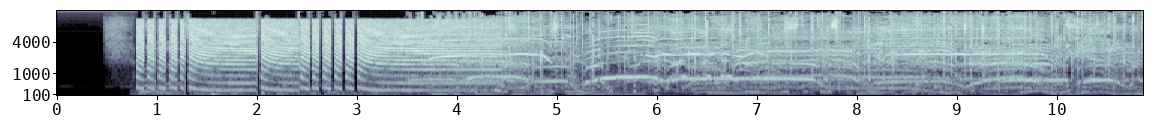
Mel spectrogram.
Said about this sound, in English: Brent, give me air horns.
